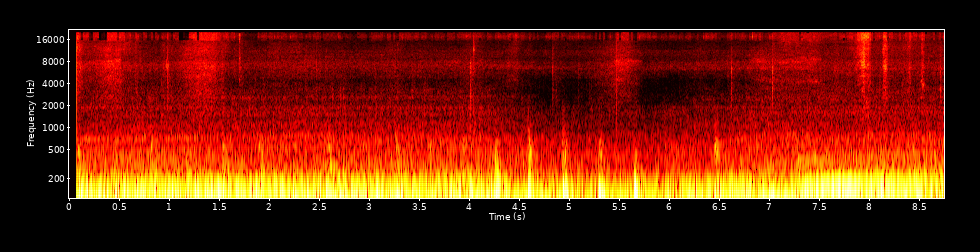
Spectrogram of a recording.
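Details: Nissan Navara D40: heavy low rumble with scattered irregular dull clunks in the middle seconds.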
